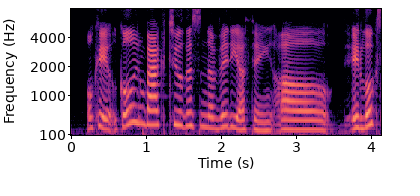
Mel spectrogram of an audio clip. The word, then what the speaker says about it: Nvidia: Nvidia is pronounced Nvidia. It's not Nvidia, it's Nvidia. Nvidia.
